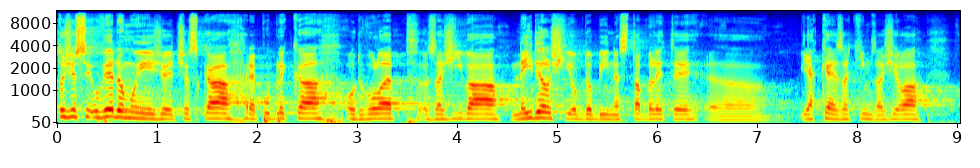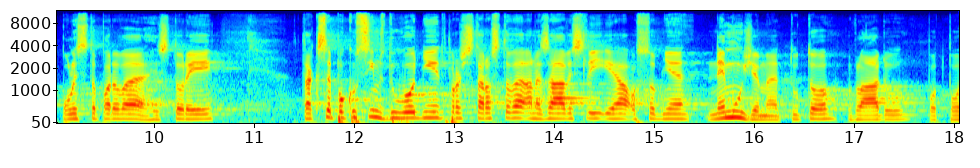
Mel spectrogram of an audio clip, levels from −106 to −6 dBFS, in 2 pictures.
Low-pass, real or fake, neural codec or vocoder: 10.8 kHz; real; none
